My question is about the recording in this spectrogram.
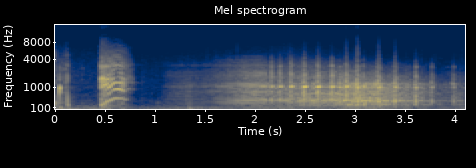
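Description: Motorcycle engine running with a rapid, even putter, growing louder from about a second in and fading away toward the end as it passes by.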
